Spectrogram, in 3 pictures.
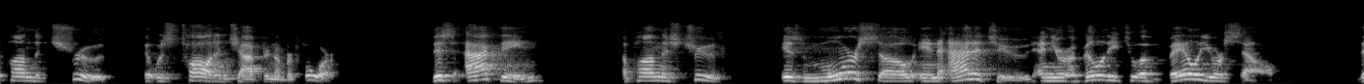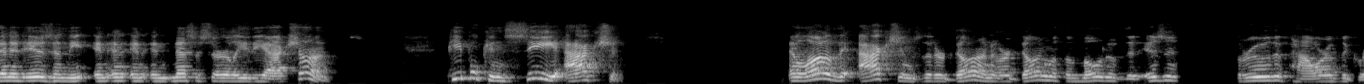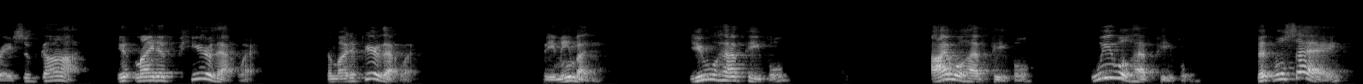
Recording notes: Sermon preached at Pilgrim Baptist Church on Sunday, February 28, 2021 at 6:15 pm. Cookeville, TN 38501.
